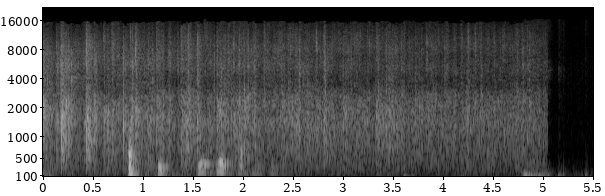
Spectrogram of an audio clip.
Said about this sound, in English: So, I did forget your round of applause. No, we still have no sponsorships. Here's your round of applause. I forgot it.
